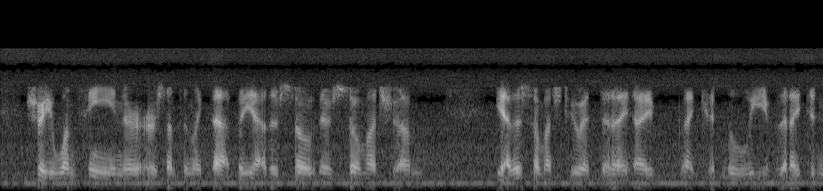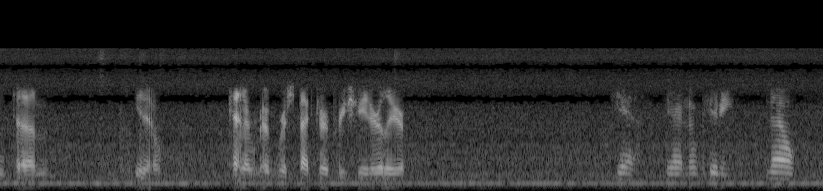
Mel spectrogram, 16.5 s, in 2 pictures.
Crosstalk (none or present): none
